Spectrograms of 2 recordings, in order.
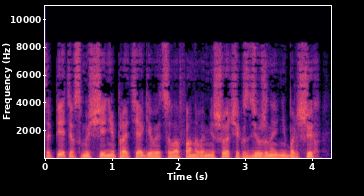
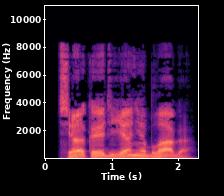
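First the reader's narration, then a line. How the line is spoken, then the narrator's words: Low booming drone. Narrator (Russian): прогудел отец Федор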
